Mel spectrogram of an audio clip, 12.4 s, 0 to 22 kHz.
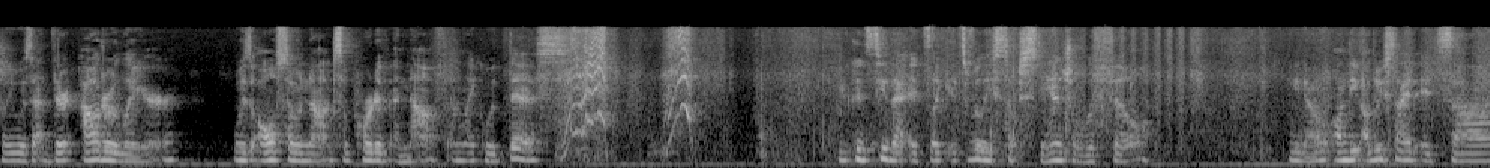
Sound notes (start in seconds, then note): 4.5 zipper zips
